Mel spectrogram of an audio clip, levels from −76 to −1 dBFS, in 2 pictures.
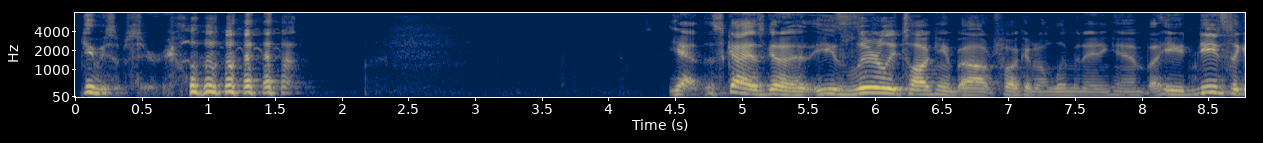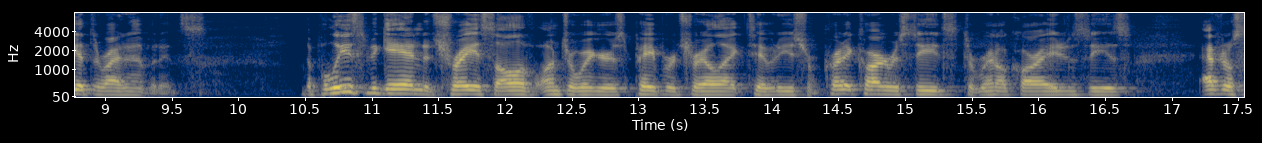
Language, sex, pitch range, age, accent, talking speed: English, male, 120-155 Hz, 20-39, American, 155 wpm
